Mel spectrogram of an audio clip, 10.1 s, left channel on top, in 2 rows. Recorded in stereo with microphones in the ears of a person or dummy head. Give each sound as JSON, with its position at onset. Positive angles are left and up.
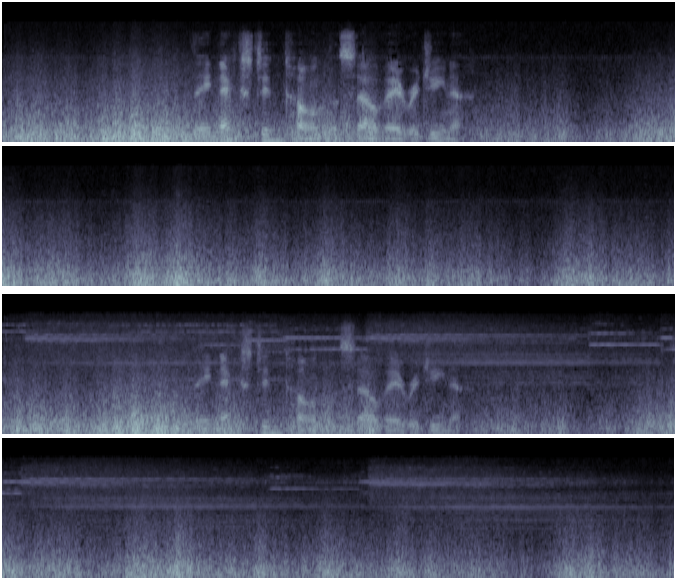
{"t": 1.4, "sound": "a man speaking", "side_deg": 20}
